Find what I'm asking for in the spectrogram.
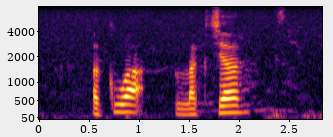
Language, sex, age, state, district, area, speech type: Santali, male, 30-45, West Bengal, Malda, rural, spontaneous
